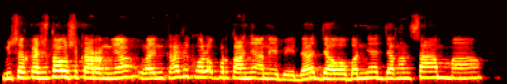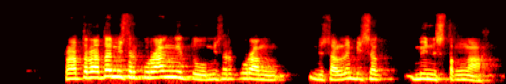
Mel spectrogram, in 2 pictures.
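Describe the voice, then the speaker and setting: A man's voice: extremely high pitch, steady tone, normal speed. A man teaching a religion class, scolding students in an exasperated way and dropping English interjections. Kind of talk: classroom lecture.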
